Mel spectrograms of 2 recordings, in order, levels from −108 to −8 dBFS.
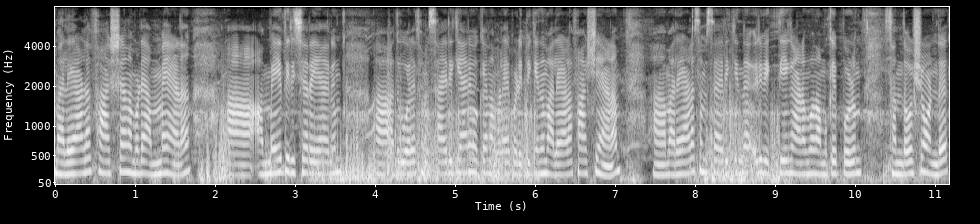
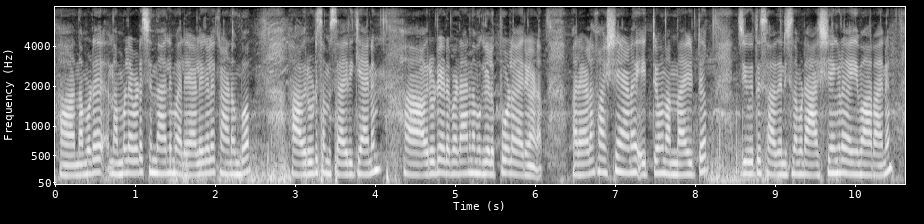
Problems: background sounds at intervals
